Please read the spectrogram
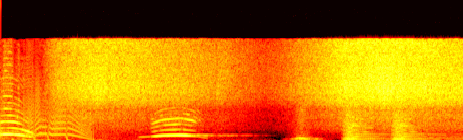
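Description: A long, high snake-hiss sound effect begins about half a second in, just after a woman's short scream. Background music with short hits comes in for the second half.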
